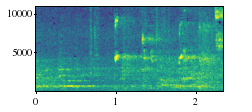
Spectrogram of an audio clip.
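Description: Indoor futsal play in a large, echoing hall: voices of players and onlookers mixed with knocks of the ball on the court, and short high squeaks of shoes about a second in.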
